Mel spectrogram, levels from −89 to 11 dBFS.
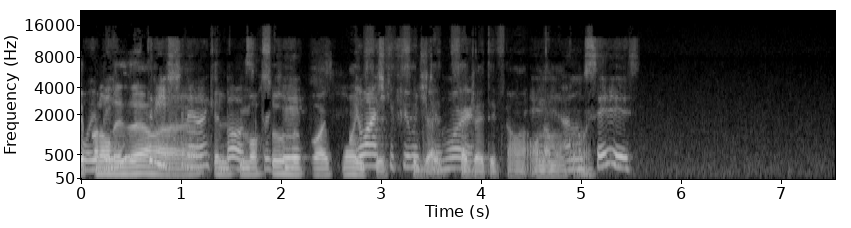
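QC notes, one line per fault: No technical faults are audible anywhere in the recording, and the signal holds steady with nothing in it calling for correction.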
